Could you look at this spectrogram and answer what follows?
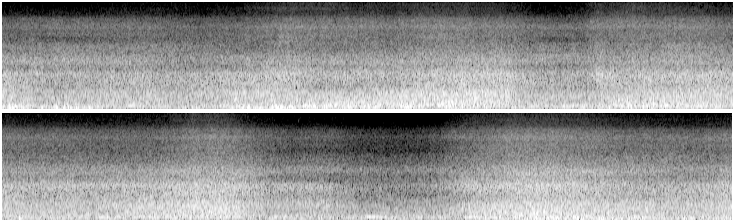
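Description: Small surf breaking and washing up a sandy beach, a steady rush that swells and eases as each wave comes in, every several seconds. A low rumble of wind on the microphone runs underneath.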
